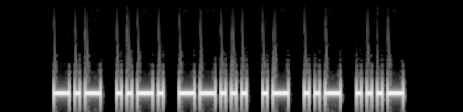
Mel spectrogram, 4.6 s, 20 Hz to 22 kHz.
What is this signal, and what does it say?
Morse code, heard as a keyed tone, about 23 wpm, 700 Hz. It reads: KF7AUV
